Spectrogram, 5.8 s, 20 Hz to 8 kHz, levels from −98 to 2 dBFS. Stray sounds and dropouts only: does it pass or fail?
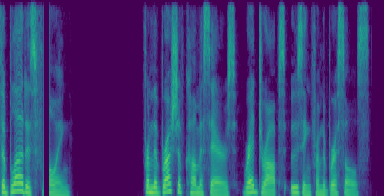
fail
